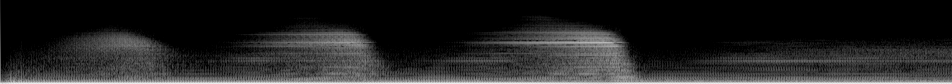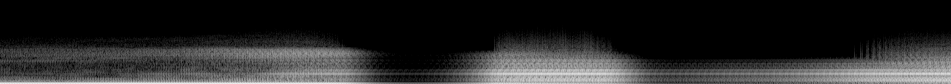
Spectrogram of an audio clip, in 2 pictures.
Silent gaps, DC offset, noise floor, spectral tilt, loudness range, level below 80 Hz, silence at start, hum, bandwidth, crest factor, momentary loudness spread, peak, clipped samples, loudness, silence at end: none; under 0.1%; -43 dBFS; -8.5 dB/octave; 5 LU; -8 dBFS; 0 s; none; 4.6 kHz; 4 dB; 10 LU; -2 dBFS; under 0.1%; -17 LUFS; 0 s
